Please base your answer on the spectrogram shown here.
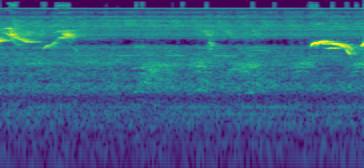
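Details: Oriental magpie-robin at Mormugao Harbour, Vasco da Gama, giving high whistled song phrases: sliding notes at the start, then a bright, clear whistle that bends downward near the end, over a steady low rumbling background hum.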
